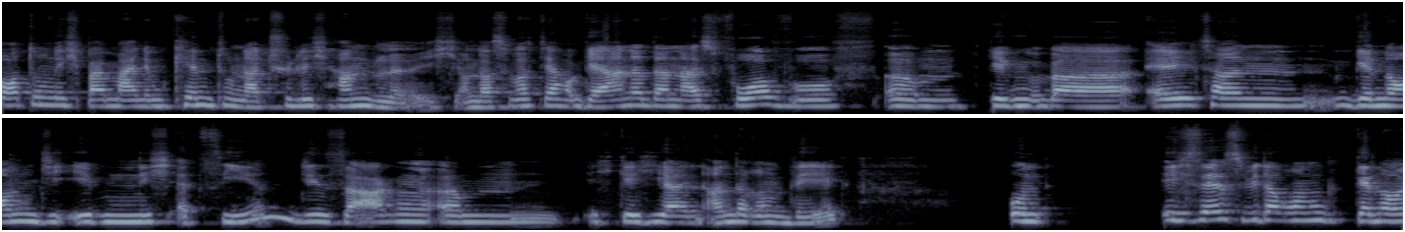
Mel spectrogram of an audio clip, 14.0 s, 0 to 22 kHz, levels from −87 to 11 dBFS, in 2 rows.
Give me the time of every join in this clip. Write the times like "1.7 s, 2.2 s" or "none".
4.9 s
